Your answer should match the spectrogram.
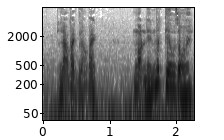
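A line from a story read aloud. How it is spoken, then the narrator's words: Hurried yelling. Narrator (Vietnamese): vội vã gào lên với Bạch Dực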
